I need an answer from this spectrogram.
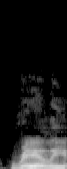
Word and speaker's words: rarely: R there very very rarely I pronounce the first are rare but I ignore the second one I ignore the second one so that's actually part of the vowel in Australian English instead of saying rare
